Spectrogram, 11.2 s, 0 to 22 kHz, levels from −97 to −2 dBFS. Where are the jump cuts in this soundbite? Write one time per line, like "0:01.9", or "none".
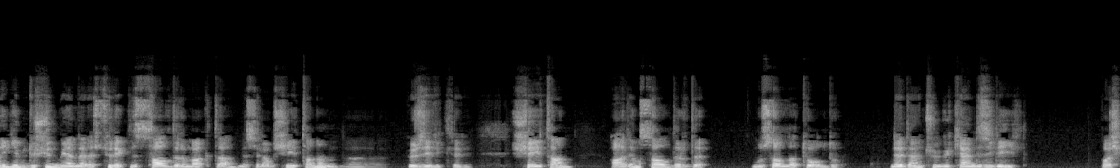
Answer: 0:02.7
0:06.4
0:10.0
